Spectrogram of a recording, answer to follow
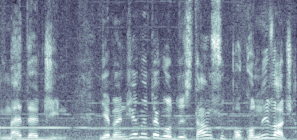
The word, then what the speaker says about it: Medellín: W trakcie dzisiejszej podróży mamy do przejechania dystans pomiędzy trójkątem kawowym a miastem Medellín, znanym u nas jako Medellín, ale tak to się właśnie tu wymawia, Medellín.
